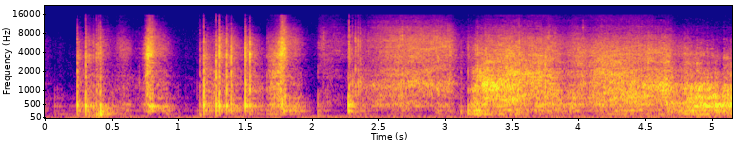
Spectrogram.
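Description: Long nails tap repeatedly on the top face of a closed, hollow, medium-size black glossy cardboard shoe box labeled KICKS. A run of quick, hollow, clicky taps with a short ring is followed by a steady, bright, rasping texture that continues to the end.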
